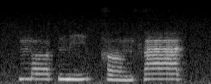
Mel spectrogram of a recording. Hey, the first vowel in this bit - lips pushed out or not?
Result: yes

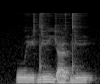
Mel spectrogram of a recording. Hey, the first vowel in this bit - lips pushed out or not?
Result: no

